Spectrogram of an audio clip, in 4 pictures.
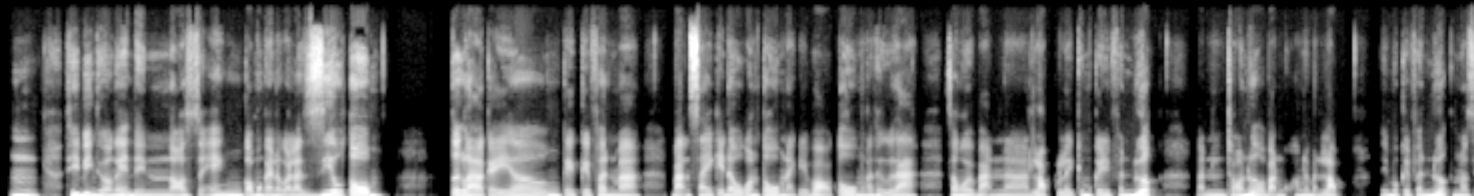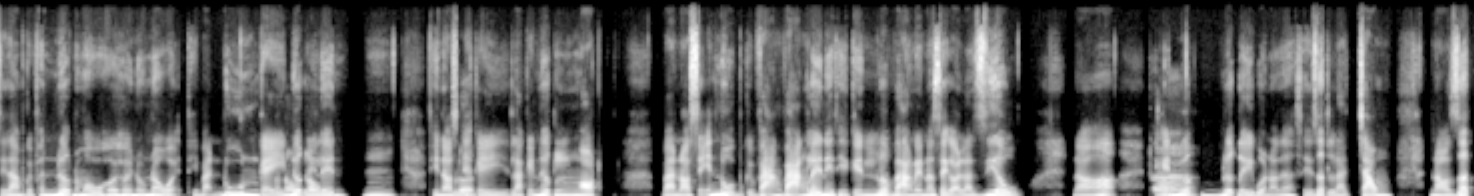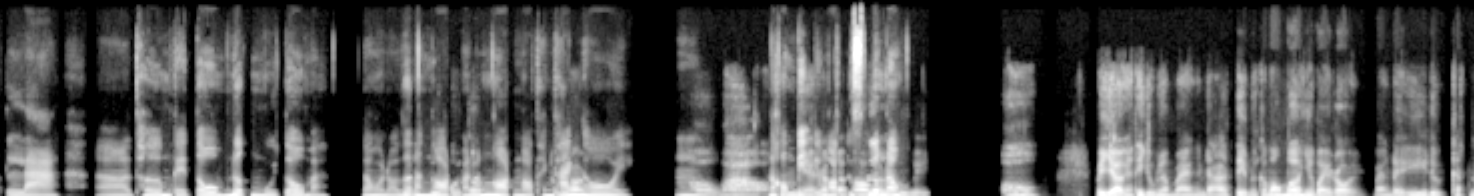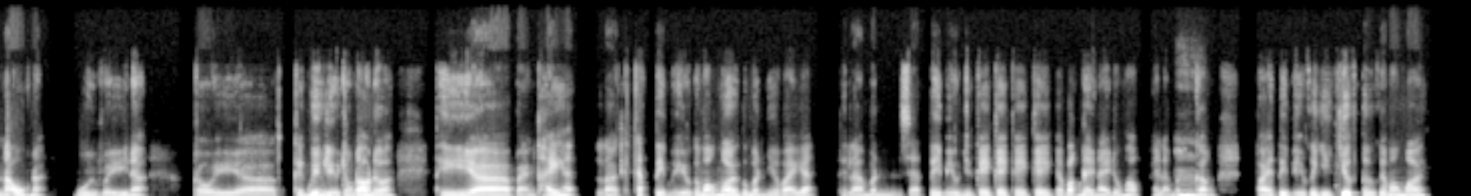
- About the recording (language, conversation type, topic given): Vietnamese, podcast, Bạn bắt đầu khám phá món ăn mới như thế nào?
- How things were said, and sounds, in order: tapping; other background noise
